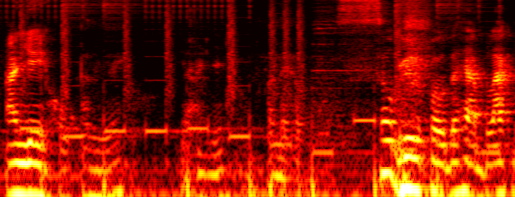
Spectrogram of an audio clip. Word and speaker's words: añejo: And by the way, the correct pronunciation, because I was saying anejo too. Yeah, I would. It's añejo.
